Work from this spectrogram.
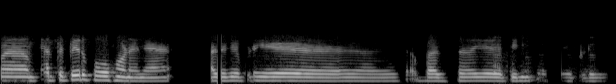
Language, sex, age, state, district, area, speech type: Tamil, female, 45-60, Tamil Nadu, Tiruppur, rural, conversation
